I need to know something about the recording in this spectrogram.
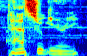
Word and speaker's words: Tatsugiri: That's how you pronounce it. Tatsugiri.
